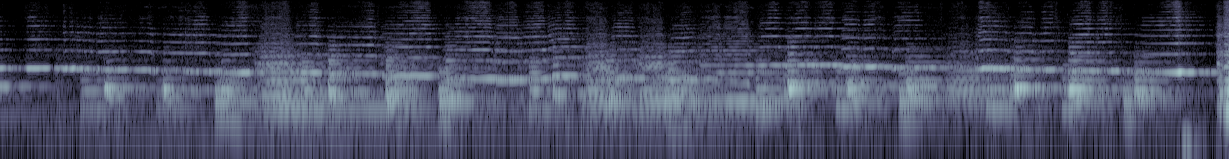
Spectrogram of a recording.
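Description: Double bass bowed in its high register, playing a held, slowly falling melody line over Steinway grand piano accompaniment.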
